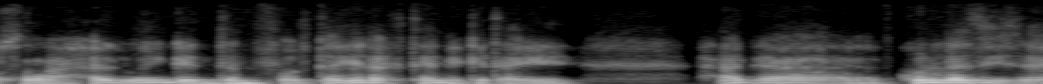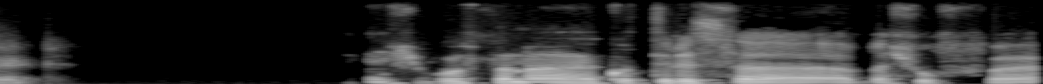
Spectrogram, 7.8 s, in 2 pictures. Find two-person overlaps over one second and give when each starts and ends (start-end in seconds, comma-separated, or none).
none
